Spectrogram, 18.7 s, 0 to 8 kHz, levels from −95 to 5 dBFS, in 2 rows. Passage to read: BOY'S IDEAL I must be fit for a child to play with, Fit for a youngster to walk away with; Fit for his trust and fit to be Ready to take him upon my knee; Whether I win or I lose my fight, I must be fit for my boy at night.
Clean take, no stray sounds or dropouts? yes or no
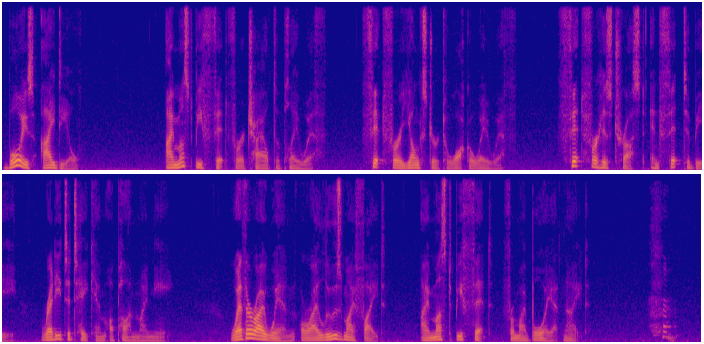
no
